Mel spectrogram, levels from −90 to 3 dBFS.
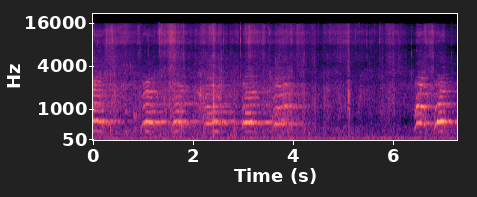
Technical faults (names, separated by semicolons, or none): none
